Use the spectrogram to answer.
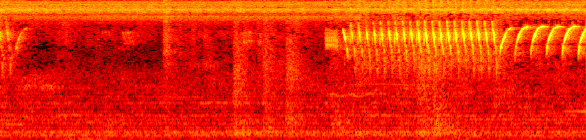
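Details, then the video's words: Morning canary song, said to be calling the rain: mostly quiet background at first, then a fast high trill begins and gives way to a series of repeated swooping notes. "Nyanyian Pagi Kenari memanggil hujan.."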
